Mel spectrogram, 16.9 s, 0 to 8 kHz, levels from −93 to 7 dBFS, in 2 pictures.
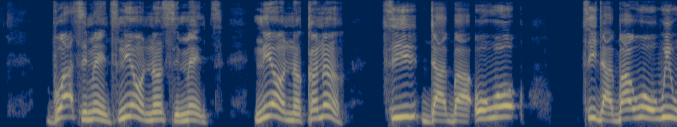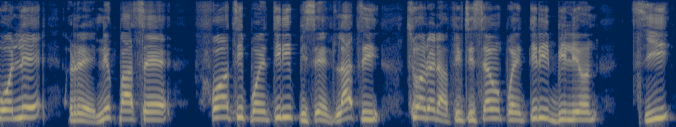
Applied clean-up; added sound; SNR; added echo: none; none; none; none.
